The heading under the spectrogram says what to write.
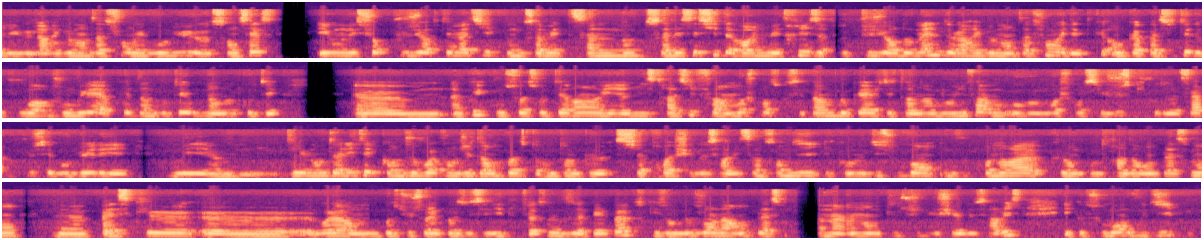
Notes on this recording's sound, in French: On s'est donc donné rendez-vous en visio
